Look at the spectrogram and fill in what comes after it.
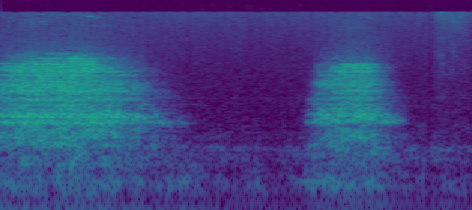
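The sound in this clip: Slow, deep breathing during a mindful pregnancy breathing exercise: two soft, airy breaths, the first long and drawn out, then a quieter pause and a shorter second breath, faint and with no talking.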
